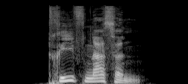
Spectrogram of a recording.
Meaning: inflection of triefnass: 1. strong genitive masculine/neuter singular 2. weak/mixed genitive/dative all-gender singular 3. strong/weak/mixed accusative masculine singular 4. strong dative plural
- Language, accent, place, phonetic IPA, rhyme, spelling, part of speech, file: German, Germany, Berlin, [ˈtʁiːfˈnasn̩], -asn̩, triefnassen, adjective, De-triefnassen.ogg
